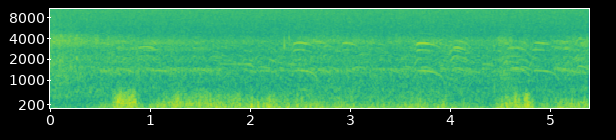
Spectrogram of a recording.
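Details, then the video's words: Gulls over the winter East Sea give clear, drawn-out downslurred cries, several at a time, over gentle surf and occasional wind bursts. "갈매기와 잔잔한 파도소리"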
